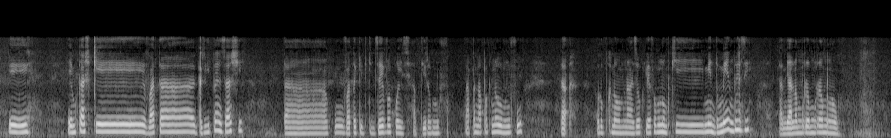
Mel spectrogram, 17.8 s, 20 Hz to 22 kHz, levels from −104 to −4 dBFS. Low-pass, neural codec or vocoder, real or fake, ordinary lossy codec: 7.2 kHz; codec, 16 kHz, 4 kbps, FunCodec, trained on Chinese and English, 50 frames a second; fake; Opus, 64 kbps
